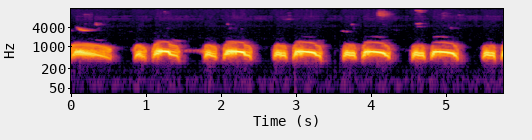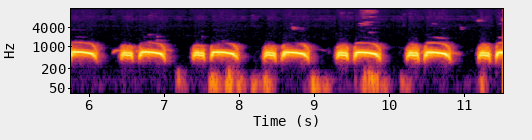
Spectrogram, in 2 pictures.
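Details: Spotted doves, Malay strain and flamboyant 'phadphon' style decoy birds kept at a dove camp in Roi Et, Thailand, recorded live by smartphone in 2023 for luring wild doves; mellow mid-pitched coos repeat steadily about once a second, with faint low knocks.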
